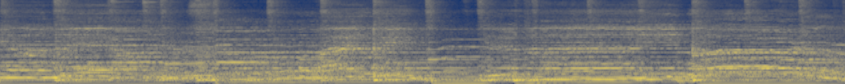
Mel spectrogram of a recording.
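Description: Live bluegrass band playing, with banjo and acoustic guitars over a steady rhythm and bass line, while several voices sing together in harmony.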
